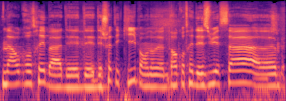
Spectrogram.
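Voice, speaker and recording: Man host, high voice, stuffy with a cold, chatty, laughs a lot. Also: fairly even intonation, normal speed, a little hiss or hum. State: congested from a cold. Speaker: podcast host. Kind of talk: casual chat.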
